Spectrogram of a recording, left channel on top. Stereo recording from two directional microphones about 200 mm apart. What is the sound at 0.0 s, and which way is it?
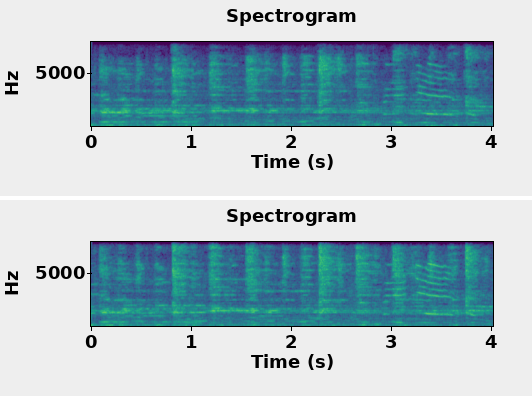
Music, 5° right (ahead or behind).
